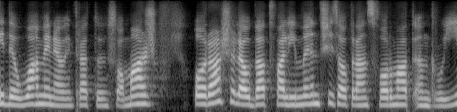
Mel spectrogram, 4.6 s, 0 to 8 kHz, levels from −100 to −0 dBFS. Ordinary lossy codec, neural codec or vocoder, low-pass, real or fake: none; codec, 16 kHz, 0.7 kbps, FocalCodec; none; fake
